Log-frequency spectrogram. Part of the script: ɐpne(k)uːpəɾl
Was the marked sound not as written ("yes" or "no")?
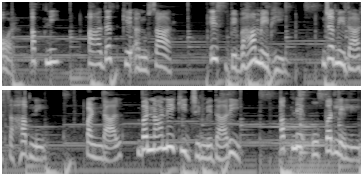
yes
